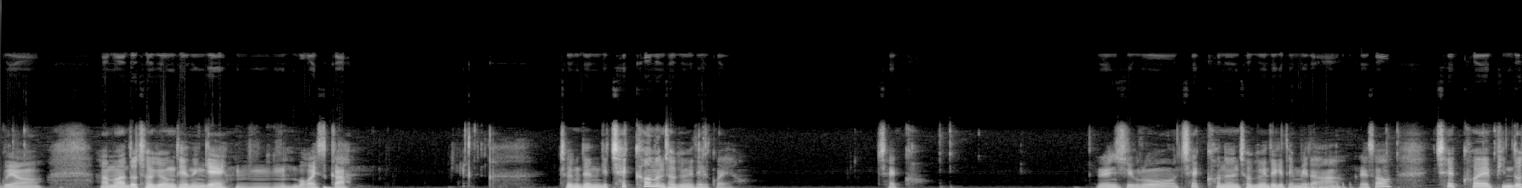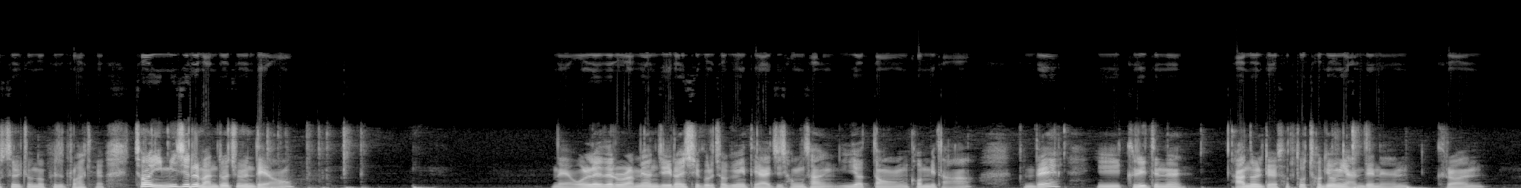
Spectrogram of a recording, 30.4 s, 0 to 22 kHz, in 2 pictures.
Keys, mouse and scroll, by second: 0.0 Escape, 0.0 click, 2.1 click, 2.1 right click, 4.3-4.6 scroll down 1, 4.6-4.9 scroll up 1, 6.0 click, 9.3 click, 10.8 click, 13.8 click, 14.8 click, 16.5 click, 17.8-18.6 typing, 18.3 Tab, 18.3 click, 18.6 Return, 18.6 Tab, 18.6 click, 20.1 Tab, 20.1 click, 20.1 KP_0, 20.1 KP_4, 24.6 click, 24.6 KP_4, 25.7 click, 27.3 Return, 27.3 Tab, 27.3 click, 27.3-28.7 typing, 27.4 Return, 27.4 Tab, 28.7 Return, 28.7 Tab, 28.7 click.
